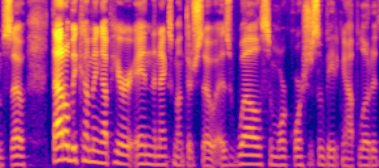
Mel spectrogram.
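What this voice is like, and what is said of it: Very fast auctioneer-like talking. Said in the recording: “I know I'm talking like an auctioneer.”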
